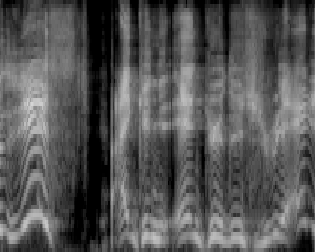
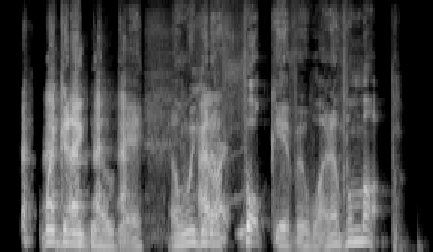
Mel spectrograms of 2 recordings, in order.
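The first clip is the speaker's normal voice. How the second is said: very low-pitched, deep East London accent; 10 semitones lower than usual. Doing a requested Billy Butcher impression: Billy Butcher impression. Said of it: "you could probably do a Bill-, a Billy Butcher".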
